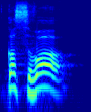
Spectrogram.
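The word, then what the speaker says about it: قصواء: اچھا جی, حضرت ایک میسج پہ ایک وہ آیا ہے, وہ ہے اپنے اسوہ نام, نام اسوہ تو نہیں, قصوہ یہ اصل تلفظ اس کا.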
